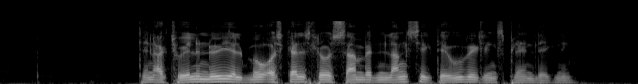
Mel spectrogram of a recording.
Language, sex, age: Danish, male, 59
